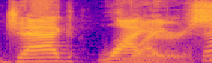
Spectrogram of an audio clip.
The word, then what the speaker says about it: Jaguars: Do you pronounce it Jaguars because you're trying to be funny, or is that how you think it's pronounced? – I think she does it because I do it. That's the way we Jaguars? – Pronounce it in Florida.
